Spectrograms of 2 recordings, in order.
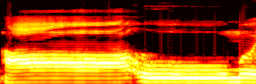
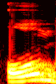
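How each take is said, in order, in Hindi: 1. यह अलग-अलग खिंचे हुए स्वर-ध्वनियों में बँटा होता है। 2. इसे एक ही अक्षर में बोला जाता है। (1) "ये ये कोरी बकवास" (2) "ओम का सही उच्चारण मैं आपको बताता हूं"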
